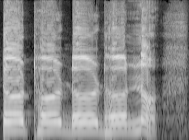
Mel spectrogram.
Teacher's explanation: ज्या ठिकाणी चिंच आपण चघळतो त्या ठिकाणी जिभेचा जर स्पर्श होत असेल तर त्याला मूर्धन्य व्यंजन असं म्हणतात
